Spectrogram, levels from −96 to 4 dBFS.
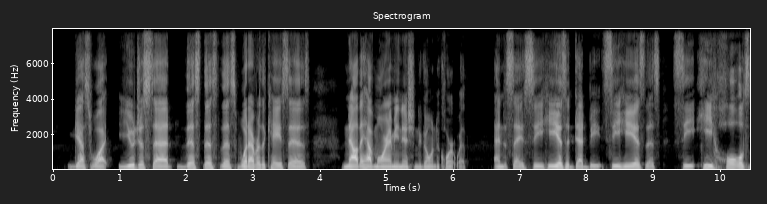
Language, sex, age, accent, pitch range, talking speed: English, male, 20-39, American, 95-120 Hz, 210 wpm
